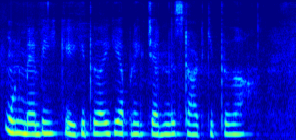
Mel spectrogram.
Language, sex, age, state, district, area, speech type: Dogri, female, 18-30, Jammu and Kashmir, Kathua, rural, spontaneous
